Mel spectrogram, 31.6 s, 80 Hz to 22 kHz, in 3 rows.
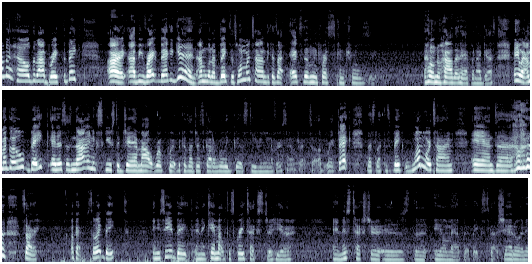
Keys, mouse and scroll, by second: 3.5 click, 13.8 click, 15.8-17.1 scroll up 6, 18.3 click, 20.2-20.7 scroll down 3, 29.3 click, 30.0 scroll down 1, 30.5-31.5 scroll up 2.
